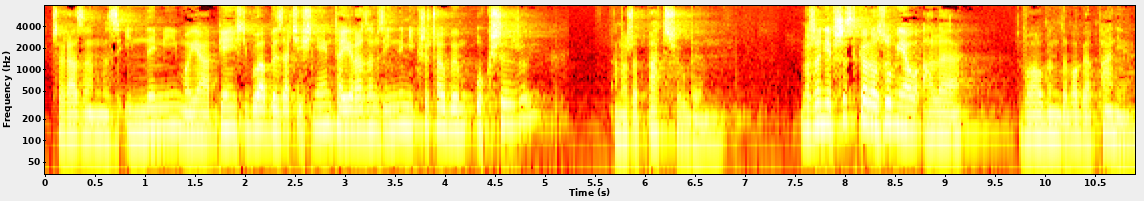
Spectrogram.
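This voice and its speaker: A man reading Scripture and preaching in a solemn, measured way, with dramatic rises in his voice. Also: mid-range voice, a bit bright. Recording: long hall reverb.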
